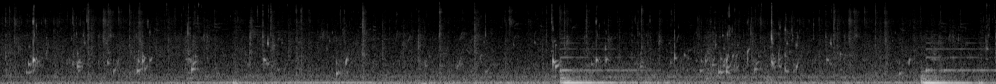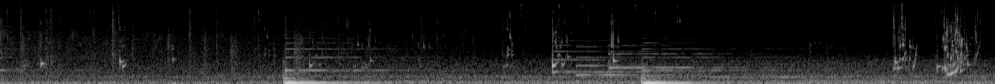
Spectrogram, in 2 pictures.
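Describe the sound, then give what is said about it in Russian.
Water drips and patters steadily on a tin roof, with a heavier drop landing about every three to four seconds and giving off a short metallic ring. No one speaks. “Несколько шагов по старой лестнице наверх, и слышно, как капли воды ударяются о жестяную крышу.”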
